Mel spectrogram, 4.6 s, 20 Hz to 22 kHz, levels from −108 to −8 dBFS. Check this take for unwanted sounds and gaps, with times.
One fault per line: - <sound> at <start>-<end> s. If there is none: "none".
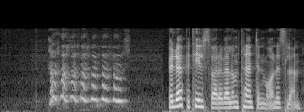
- laugh at 0.7-2.0 s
